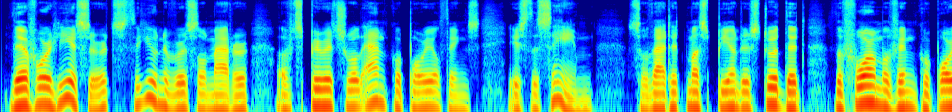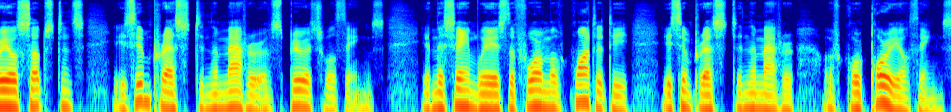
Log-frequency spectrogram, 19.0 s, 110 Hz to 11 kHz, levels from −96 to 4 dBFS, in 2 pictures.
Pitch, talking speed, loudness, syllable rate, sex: 125 Hz, 160 wpm, -21 LUFS, 5.0 syllables/s, male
